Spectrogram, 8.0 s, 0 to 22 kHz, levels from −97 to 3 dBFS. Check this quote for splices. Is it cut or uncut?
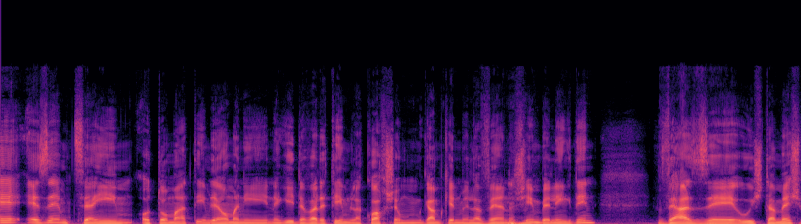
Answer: cut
